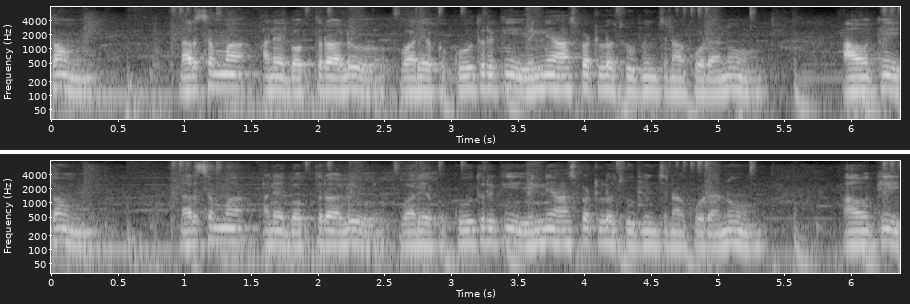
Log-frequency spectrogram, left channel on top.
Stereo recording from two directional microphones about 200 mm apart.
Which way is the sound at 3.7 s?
5° right (ahead or behind).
